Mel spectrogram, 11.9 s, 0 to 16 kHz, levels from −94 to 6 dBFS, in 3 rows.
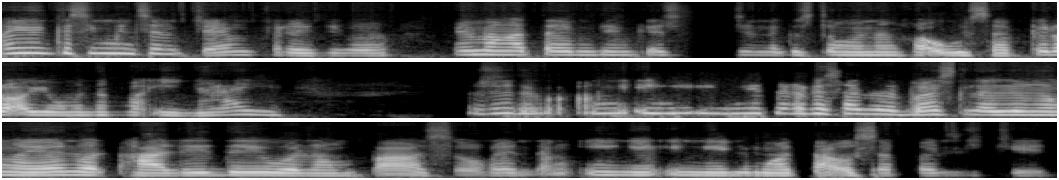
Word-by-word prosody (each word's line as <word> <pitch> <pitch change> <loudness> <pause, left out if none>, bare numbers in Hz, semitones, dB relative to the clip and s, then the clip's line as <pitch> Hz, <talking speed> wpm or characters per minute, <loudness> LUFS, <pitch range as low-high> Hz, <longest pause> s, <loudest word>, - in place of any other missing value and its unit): Ayun, 335 +2 +5
kasi 330 0 +1
minsan 300 -2 +3
siyempre, 200 -2 -5
'di 180 - -12
ba, 180 0 -5 0.2
may 245 - -2
mga 240 -1 +4
time 230 0 -1
din 225 -1 -5
kasi 220 -2 -8 0.3
na 205 - -8
gusto 215 0 -3
mo - - +1
ng 210 0 -2
kausap, 195 -3 +1
pero 230 0 +3
ayaw 215 -1 +1
mo - - -1
ng 210 0 -6
maingay. 205 +4 -5 0.7
Kasi 315 +2 -1
'di 315 - +1
ba, 325 - -8
ang 320 -1 0
ingay-ingay 320 -1 +1
talaga 310 -1 +3
sa 300 - +2
labas 255 -3 +1
lalo 235 -1 +4
na 225 -1 +2
ngayon, 210 +2 +4
wal 205 -1 +3
holiday 195 +2 +3
walang 180 -2 +1
pasok 105 - -3
and 190 - -7
ang 115 - -9
ingay-ingay 205 -2 -1
ng 195 - -2
mga 185 +1 +1
tao - - +2
sa 185 - -7
paligid, 185 - -13
210 Hz, 220 wpm, -20 LUFS, 195-250 Hz, 0.7 s, Ayun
